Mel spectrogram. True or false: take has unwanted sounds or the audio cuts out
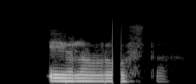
true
